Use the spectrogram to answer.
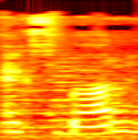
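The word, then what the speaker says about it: x̄: banyaknya data nah rumusnya yaitu sini eksbar dibacanya eksbar eksbar ini artinya rata-rata atau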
